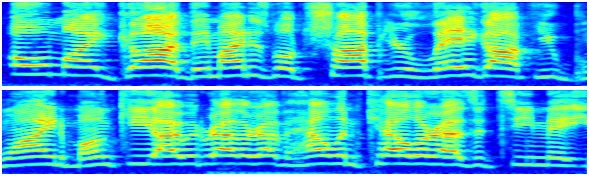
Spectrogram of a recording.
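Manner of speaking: high, loud furious gamer rant; screaming trash talk. Acted. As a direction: scream insults into the headset.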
